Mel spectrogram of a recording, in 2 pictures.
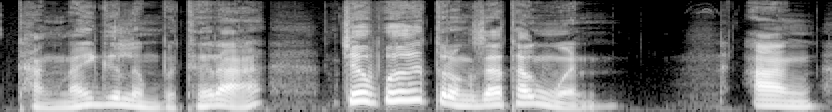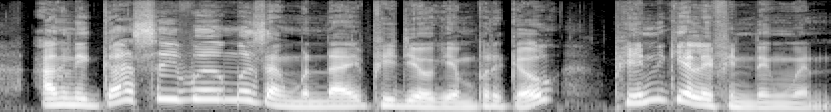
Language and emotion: Bodo, happy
